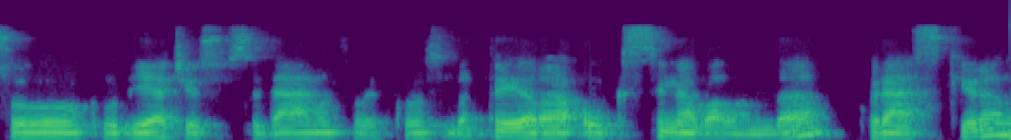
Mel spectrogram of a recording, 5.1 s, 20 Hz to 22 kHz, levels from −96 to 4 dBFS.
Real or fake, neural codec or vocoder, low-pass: real; none; 10.8 kHz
